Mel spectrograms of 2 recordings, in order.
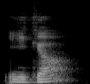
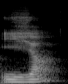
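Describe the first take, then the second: First: The middle consonant is a hard G sound. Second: The middle consonant is a soft J sound. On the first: "on peut dire Iga" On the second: "on peut aussi prononcer ça Ija"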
